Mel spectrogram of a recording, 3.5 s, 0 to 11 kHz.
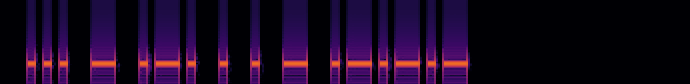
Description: Morse code, heard as a keyed tone, about 30 wpm, 700 Hz. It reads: STREET.
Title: Sentences from Top 600 Words 30wpm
